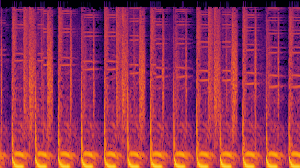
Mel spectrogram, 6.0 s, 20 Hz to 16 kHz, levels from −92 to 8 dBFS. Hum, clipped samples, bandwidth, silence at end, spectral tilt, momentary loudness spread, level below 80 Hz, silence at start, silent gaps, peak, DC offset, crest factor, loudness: none; 0.3%; 14 kHz; 0 s; -5 dB/octave; 2 LU; -10 dBFS; 0 s; none; 0 dBFS; under 0.1%; 8 dB; -10 LUFS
